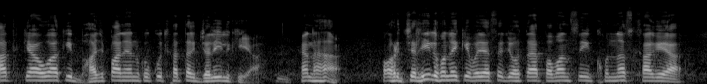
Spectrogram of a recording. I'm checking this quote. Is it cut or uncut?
uncut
